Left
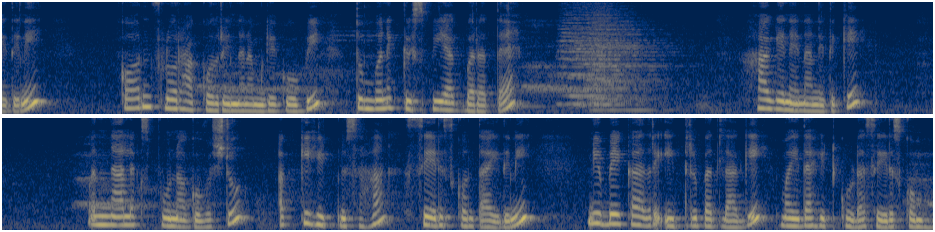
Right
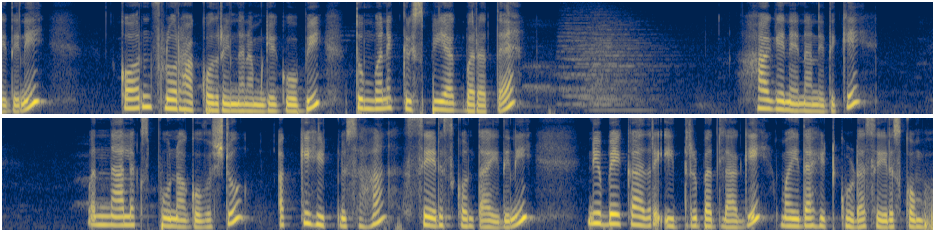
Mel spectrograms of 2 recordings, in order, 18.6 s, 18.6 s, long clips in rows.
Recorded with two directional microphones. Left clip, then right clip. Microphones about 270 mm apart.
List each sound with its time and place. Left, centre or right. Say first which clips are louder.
0.0 s a woman's voice: right 14 dB; right
7.4 s a woman's voice: right 15 dB; right
10.2 s a woman's voice: right 14 dB; right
